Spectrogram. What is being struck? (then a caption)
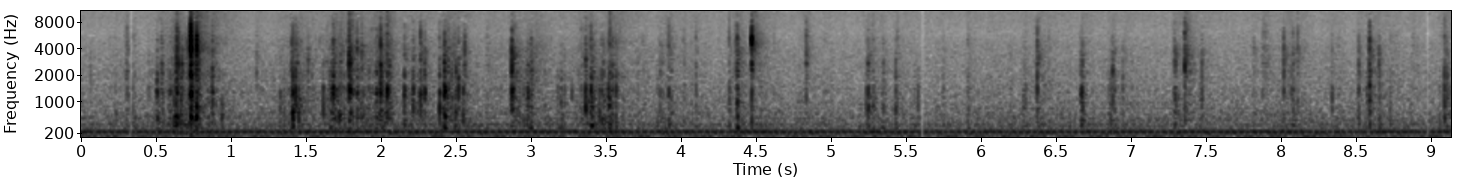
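Plastic packaging bag of glue sticks. A clear plastic packaging bag with a blue label, full of mini glue sticks, is tapped with fingernails and crinkled. The result is a quiet series of short, sharp crinkles and ticks, bright and crisp in the high frequencies. A faint steady hum sits underneath throughout.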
